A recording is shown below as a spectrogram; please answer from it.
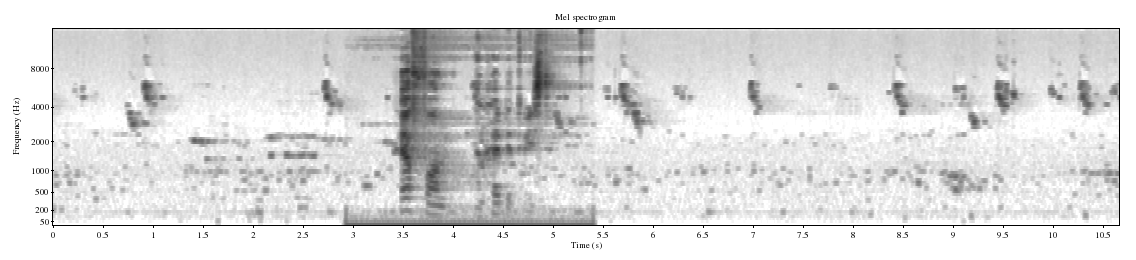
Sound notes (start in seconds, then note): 0.2 birds chirping; 5.8 birds chirping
